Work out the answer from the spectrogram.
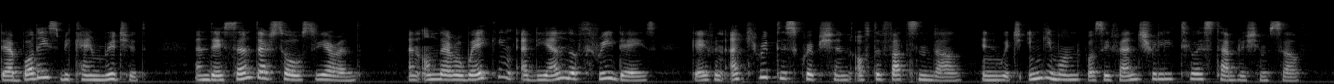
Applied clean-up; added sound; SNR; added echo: none; none; none; none.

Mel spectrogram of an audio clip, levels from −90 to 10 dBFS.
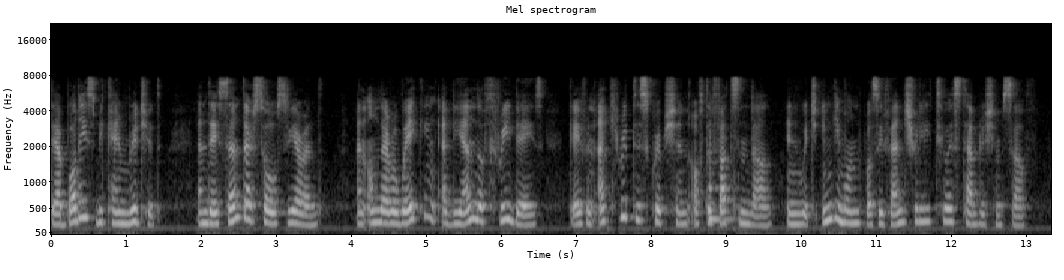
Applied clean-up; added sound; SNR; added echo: none; Bowed string instrument; 11 dB; none.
